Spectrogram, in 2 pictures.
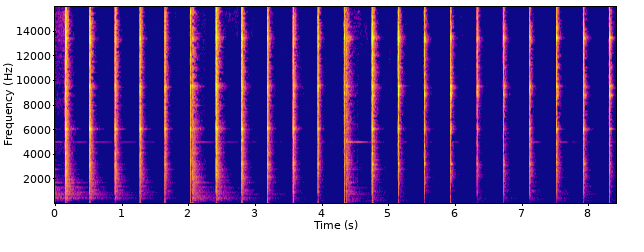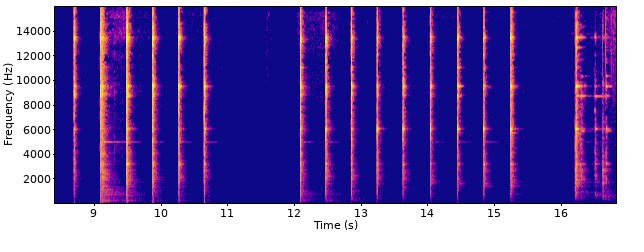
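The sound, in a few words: hammering to drive a Troy-Bilt Horse tiller part downward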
